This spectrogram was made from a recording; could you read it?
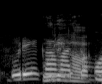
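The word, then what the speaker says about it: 宇連川: あの、ウレと言って、ウレが、宇宙の宇に連なると書いて、ウレ川と申します。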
